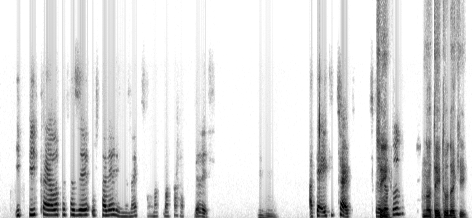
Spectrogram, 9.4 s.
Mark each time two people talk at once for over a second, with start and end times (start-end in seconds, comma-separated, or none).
none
